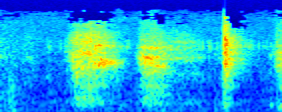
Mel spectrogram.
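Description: Two soft breathy exhalations, then a single sharp hand clap near the end.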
